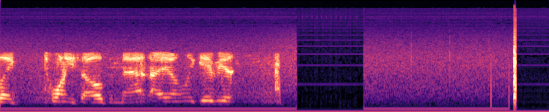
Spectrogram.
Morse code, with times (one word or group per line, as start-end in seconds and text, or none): none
